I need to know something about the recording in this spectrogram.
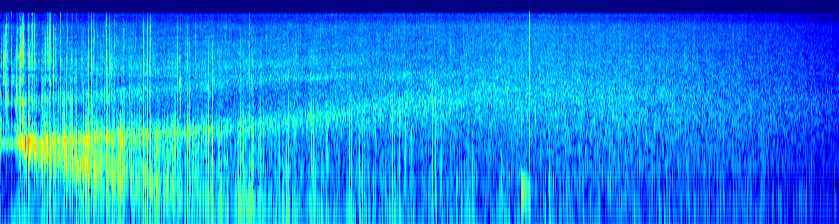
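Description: Liquid pouring and fizzing: a dense crackle in the first second or two that thins into a soft hiss and fades out near the end.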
